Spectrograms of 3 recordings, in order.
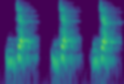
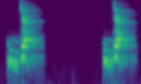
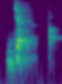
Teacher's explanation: Notice what happens inside your mouth as you articulate the sound. J, touching the roof of your mouth. While your teeth come together, and then you have the sound J.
